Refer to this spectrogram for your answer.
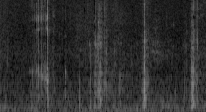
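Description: Four crisp, crunchy bites into a raw carrot, evenly spaced about half a second apart, with quiet gaps between them and no talking.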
